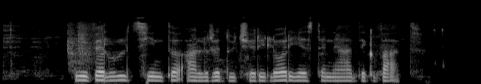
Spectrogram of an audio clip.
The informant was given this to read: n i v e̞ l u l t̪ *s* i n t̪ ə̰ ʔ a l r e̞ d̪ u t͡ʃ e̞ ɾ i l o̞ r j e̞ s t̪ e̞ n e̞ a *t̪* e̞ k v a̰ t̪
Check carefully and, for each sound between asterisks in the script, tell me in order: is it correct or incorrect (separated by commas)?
correct, incorrect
